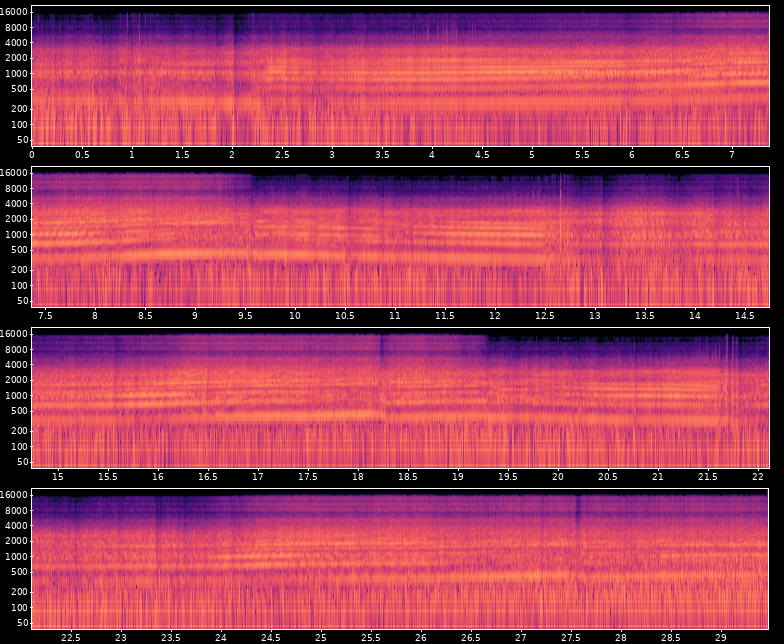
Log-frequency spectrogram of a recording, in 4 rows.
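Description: Honda CBR600RR's inline-four engine running hard at high revs, its pitch climbing in three long surges and falling back between them, with wind rush on the microphone.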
